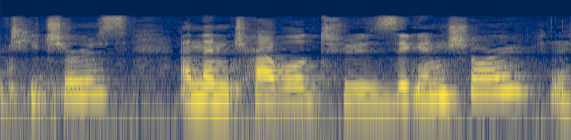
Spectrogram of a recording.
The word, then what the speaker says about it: Ziguinchor: And she spent the first week in Dakar observing kindergarten teachers, and then traveled to Ziguinchor, did I say it correctly?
